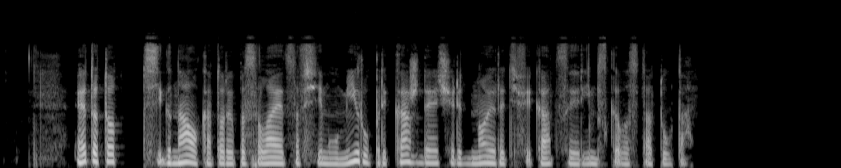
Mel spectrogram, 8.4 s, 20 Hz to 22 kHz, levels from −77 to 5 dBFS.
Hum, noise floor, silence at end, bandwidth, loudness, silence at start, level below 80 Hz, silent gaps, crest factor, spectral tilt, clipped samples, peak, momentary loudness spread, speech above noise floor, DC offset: none; -89 dBFS; 1.5 s; 9.2 kHz; -20 LUFS; 0.35 s; -56 dBFS; none; 18 dB; -6 dB/octave; under 0.1%; -2 dBFS; 10 LU; 70 dB; under 0.1%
